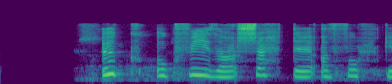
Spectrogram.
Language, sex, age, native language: Icelandic, female, 11, Icelandic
